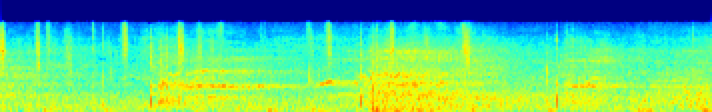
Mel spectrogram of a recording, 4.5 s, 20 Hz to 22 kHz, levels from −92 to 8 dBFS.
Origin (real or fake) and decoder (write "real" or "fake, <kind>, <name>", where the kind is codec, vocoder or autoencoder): fake, vocoder, BigVGAN v2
